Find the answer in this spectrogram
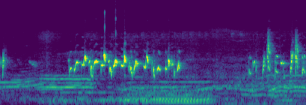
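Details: Sooty-headed bulbul in the wild-style ngalas ropel song, used to prompt captive bulbuls to sing: a quick burst of bubbly, gurgling notes, a short pause, then more chirps over a low steady hum.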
